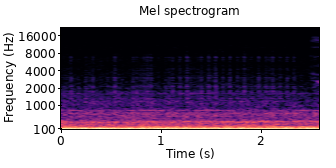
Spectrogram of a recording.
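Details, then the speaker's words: 1998 Mitsubishi Eclipse GST (automatic) at idle after fitting FIC 650cc injectors with an ECUflash base tune. Steady even thrum with slight intended vibration from different motor mounts. Owner thinks the injectors needed cleaning. Normal idle. "when yeah when it idles it should uh it's the car should vibrate a little bit a little bit cuz I have those uh those different motor mounts"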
